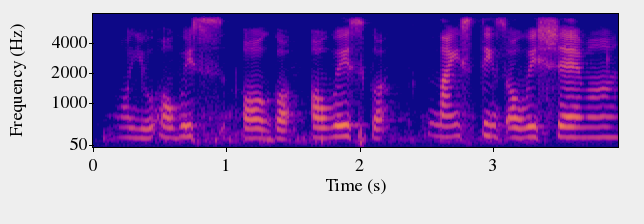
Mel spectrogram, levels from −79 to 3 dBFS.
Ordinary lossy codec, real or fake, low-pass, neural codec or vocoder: none; real; 7.2 kHz; none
